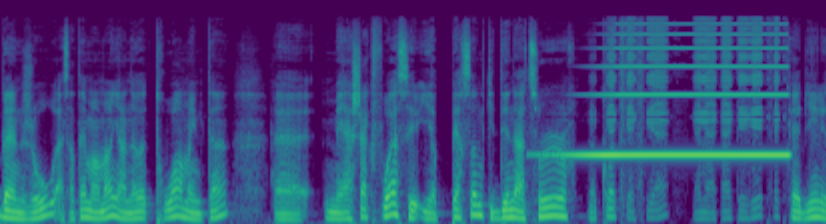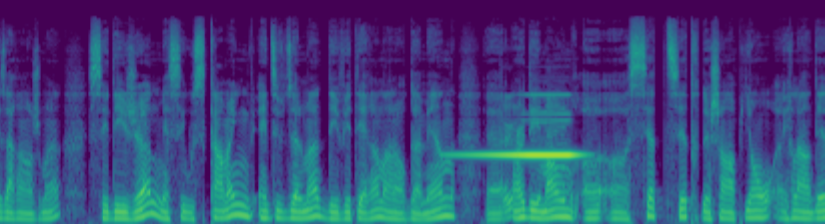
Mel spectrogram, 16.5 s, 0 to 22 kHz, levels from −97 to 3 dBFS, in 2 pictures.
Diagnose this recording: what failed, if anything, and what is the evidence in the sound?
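Loudspeaker feedback squeal in the microphone–loudspeaker loop: a 1.3 kHz tone swells over about a second at 5.25–7.92 s and 12.64–14.20 s, after "n'y a personne qui" and "des vétérans dans leur", reaching about 5 then 15 dB above speech. Loop gain exceeds one there. Spectrogram: one bright horizontal line. Waveform: swelling envelope.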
